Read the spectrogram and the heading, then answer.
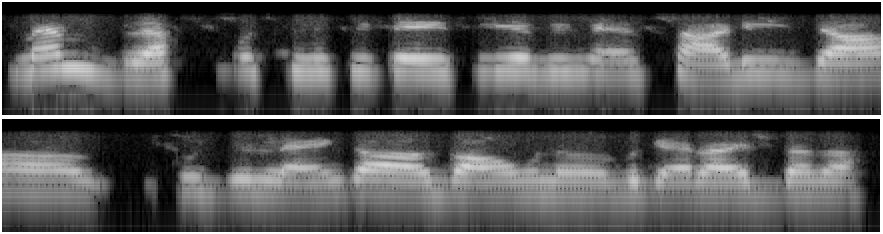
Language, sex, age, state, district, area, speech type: Punjabi, female, 18-30, Punjab, Barnala, urban, conversation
